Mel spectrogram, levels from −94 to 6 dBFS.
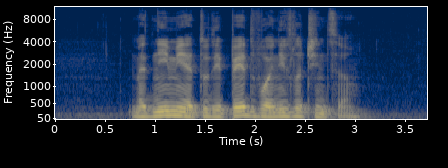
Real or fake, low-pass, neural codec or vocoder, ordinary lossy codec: real; 10.8 kHz; none; none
